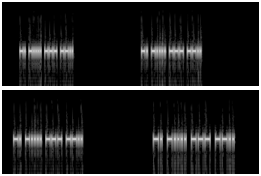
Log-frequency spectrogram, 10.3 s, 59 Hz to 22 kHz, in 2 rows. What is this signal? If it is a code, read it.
Morse code, heard as a keyed tone, about 42 wpm, 700 Hz. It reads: N6OZ N6OZ N6OZ N6OZ
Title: Speed Racing - USA 1x2 Call Signs 35wpm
